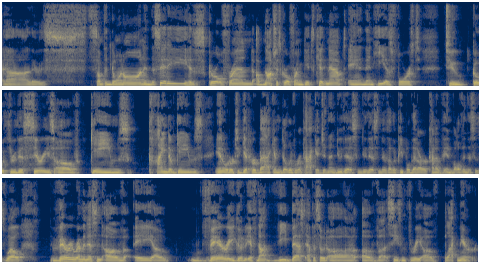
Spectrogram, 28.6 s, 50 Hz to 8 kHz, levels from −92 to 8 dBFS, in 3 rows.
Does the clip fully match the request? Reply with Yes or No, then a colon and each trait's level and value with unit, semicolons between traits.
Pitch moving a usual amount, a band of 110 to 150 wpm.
No: average, 4.4 semitones; average, 165 wpm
